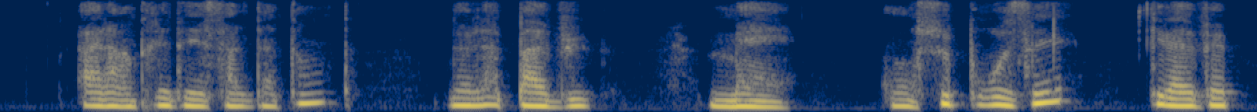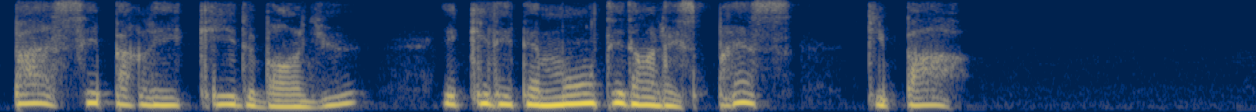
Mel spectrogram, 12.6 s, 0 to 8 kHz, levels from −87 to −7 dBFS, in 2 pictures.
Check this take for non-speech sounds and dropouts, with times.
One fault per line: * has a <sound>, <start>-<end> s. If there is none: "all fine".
all fine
